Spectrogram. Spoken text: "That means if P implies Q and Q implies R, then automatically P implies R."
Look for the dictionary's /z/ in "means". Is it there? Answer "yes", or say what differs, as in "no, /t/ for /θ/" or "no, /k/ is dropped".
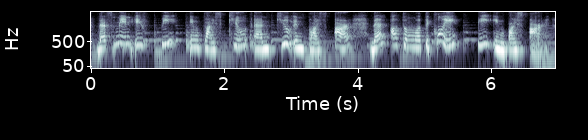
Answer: no, /z/ is dropped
